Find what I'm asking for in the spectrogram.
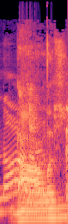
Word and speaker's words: New Orleans: That's how you say it. In New Orleans.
